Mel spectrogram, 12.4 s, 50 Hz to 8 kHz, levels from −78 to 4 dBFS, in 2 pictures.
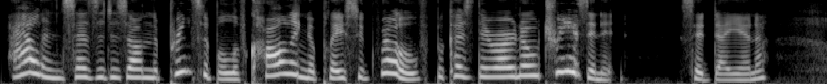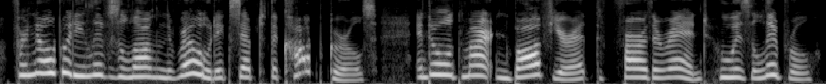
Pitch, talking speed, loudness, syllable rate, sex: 310 Hz, 215 wpm, -18 LUFS, 6.2 syllables/s, female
